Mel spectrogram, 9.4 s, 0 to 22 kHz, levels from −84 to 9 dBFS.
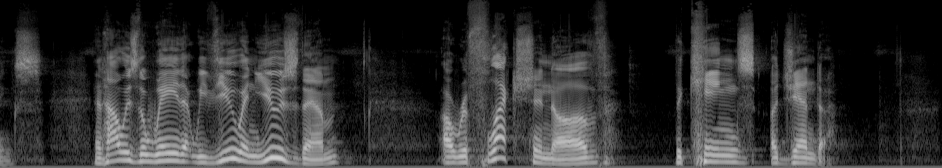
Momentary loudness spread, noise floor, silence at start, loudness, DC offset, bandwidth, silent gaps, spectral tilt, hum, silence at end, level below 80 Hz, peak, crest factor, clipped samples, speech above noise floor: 13 LU; -60 dBFS; 0 s; -18 LUFS; 0.5%; over 20 kHz; none; -4.5 dB/octave; none; 1.1 s; -58 dBFS; 0 dBFS; 18 dB; under 0.1%; 43 dB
